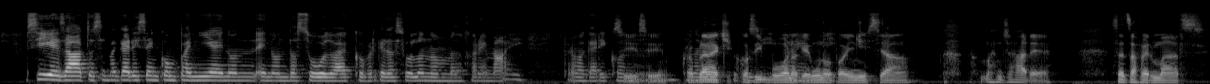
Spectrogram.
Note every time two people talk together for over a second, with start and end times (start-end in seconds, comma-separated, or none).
6.1-9.0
